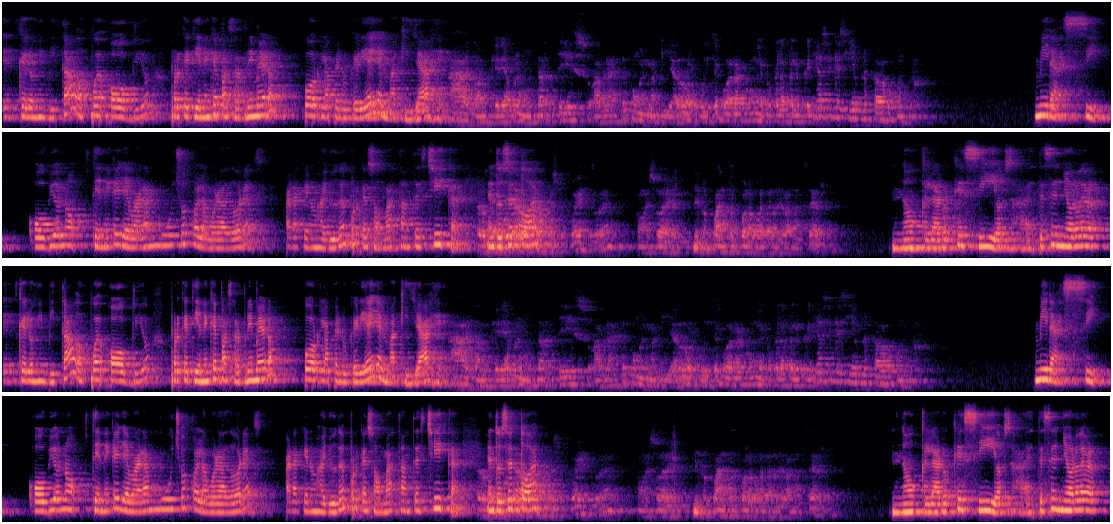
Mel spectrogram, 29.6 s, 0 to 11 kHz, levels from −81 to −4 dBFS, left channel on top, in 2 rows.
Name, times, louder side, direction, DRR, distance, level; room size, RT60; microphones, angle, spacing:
voice 1, 0.0-3.6 4.0-6.0 13.8-14.6 15.2-18.1 18.6-21.9 26.6-29.3, right 2 dB, 85° right, 4 dB, 0.8 m, -25 dB
voice 2, 5.9-12.2 21.1-23.0 23.2-25.7, left 2 dB, 55° left, -2 dB, 1.7 m, -36 dB
10.5 x 3.9 x 5.0 m, 0.98 s
head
